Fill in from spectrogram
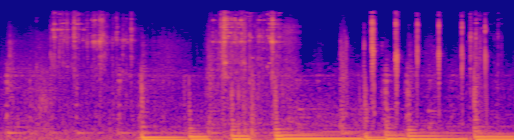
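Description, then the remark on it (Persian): A bunch of motorcycle keys jangles as they are handed over, in a series of bright metallic clinks and rattles, scattered irregularly over a low, steady droning hum. “موتور آوردی؟ کلیدا رو بده.”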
